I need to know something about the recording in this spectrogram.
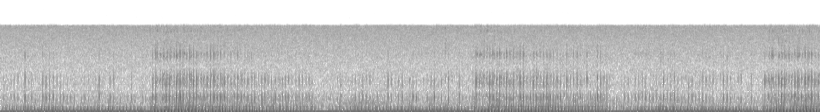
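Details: A cat relaxing and purring steadily, a dense low-pitched rattle that swells in long breath phases of about three seconds, loud and close.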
